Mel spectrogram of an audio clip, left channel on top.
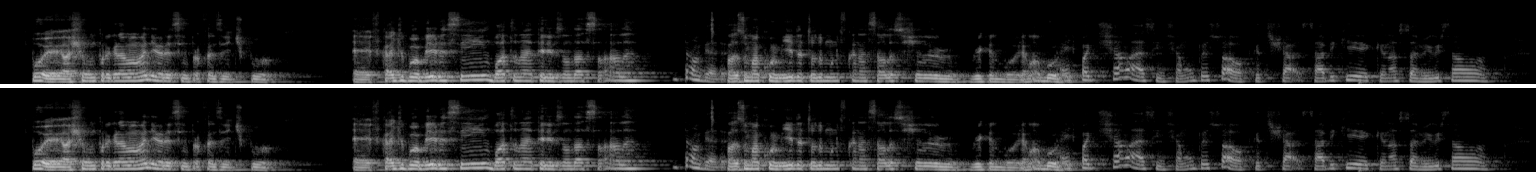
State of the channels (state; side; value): identical; both; correlation 1.00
